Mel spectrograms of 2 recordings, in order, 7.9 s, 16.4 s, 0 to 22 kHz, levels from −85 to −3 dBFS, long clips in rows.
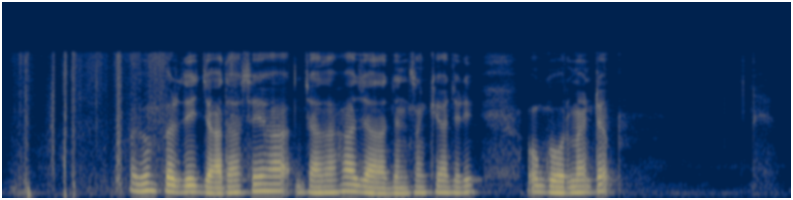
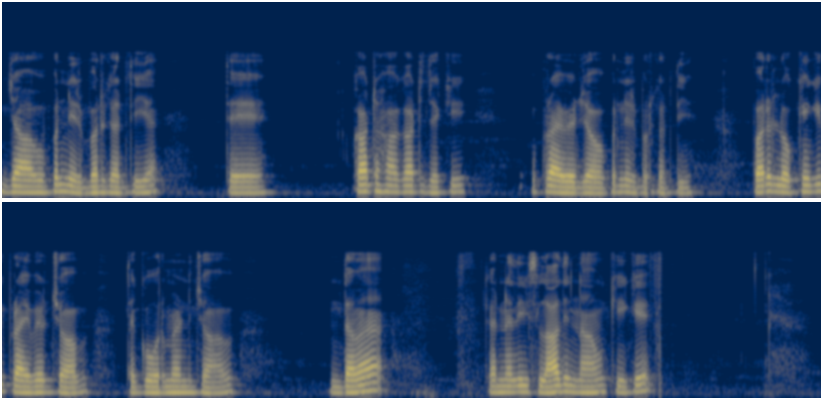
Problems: low volume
